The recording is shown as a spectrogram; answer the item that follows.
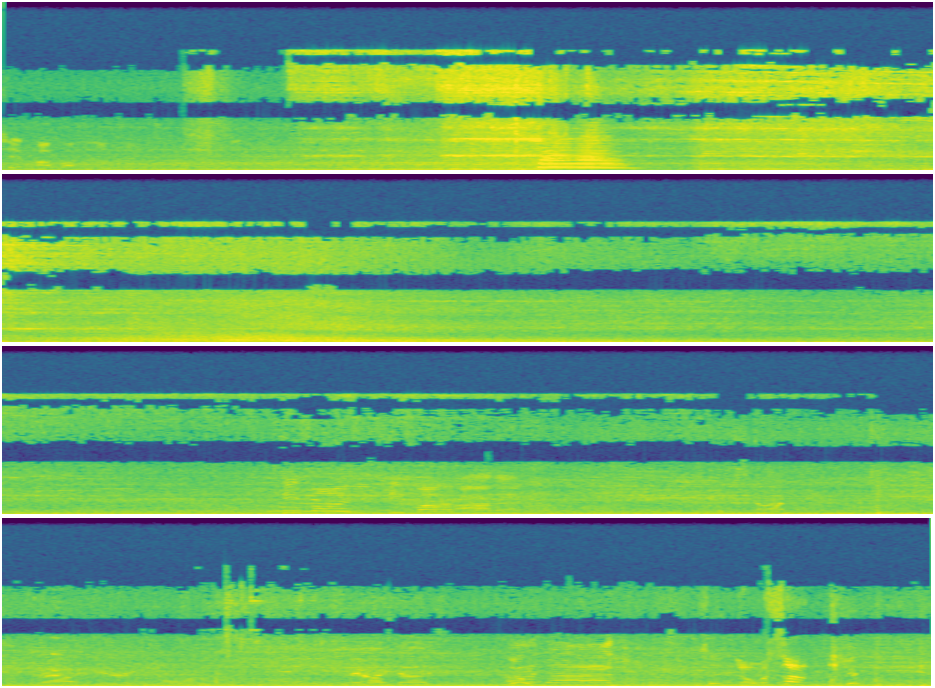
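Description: Norfolk Southern double-stack intermodal freight train approaching and passing: the diesel locomotives' horn sounds a few seconds in, then its pitch falls as the locomotives go by. A steady rumble of the container well cars rolling over the rails follows, with occasional short wheel squeals.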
